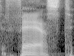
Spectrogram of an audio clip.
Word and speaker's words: fährst: So if this A has two dots above it, first of all, these two dots are called umlaut, and the pronunciation is also different. So this is fährst, it is Ich fahre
